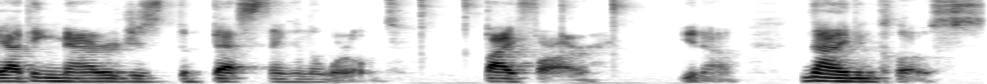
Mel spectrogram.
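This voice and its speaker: Pausing long and often, a man with an American accent keeps a moderate pace while his loudness swings widely. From USA. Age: 30s. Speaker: live streamer on travel and dating abroad. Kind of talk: live stream chat answering viewers. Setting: live stream. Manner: casual, filler-heavy with repetitions.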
